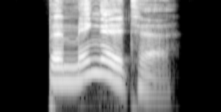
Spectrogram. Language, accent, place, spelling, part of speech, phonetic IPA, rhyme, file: German, Germany, Berlin, bemängelte, adjective / verb, [bəˈmɛŋl̩tə], -ɛŋl̩tə, De-bemängelte.ogg
- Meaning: inflection of bemängeln: 1. first/third-person singular preterite 2. first/third-person singular subjunctive II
